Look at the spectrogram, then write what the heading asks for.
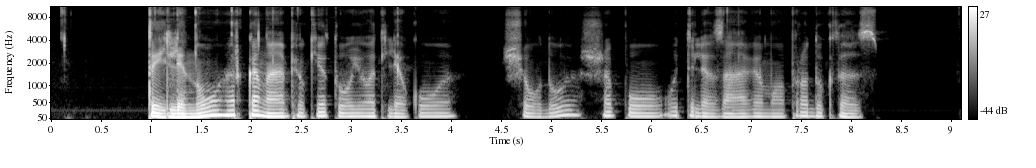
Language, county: Lithuanian, Vilnius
